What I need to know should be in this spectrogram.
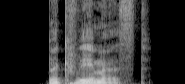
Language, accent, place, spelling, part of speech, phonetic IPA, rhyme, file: German, Germany, Berlin, bequemest, verb, [bəˈkveːməst], -eːməst, De-bequemest.ogg
- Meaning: second-person singular subjunctive I of bequemen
